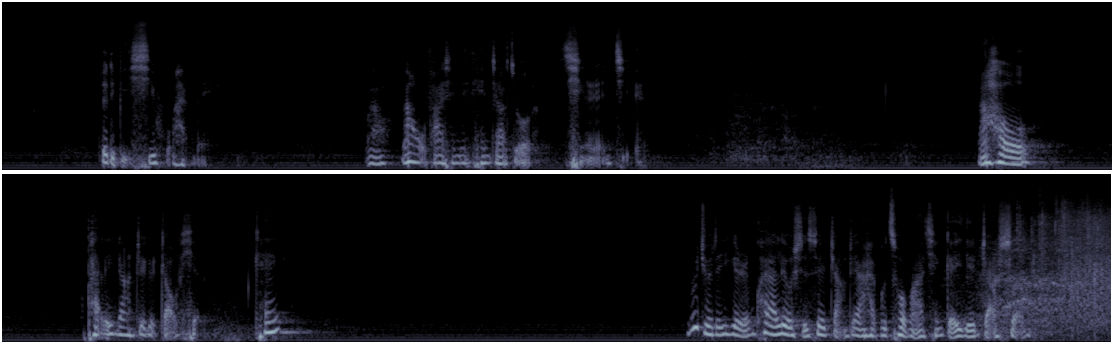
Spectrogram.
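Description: A woman speaks calmly through a microphone in a large hall, pausing between phrases.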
